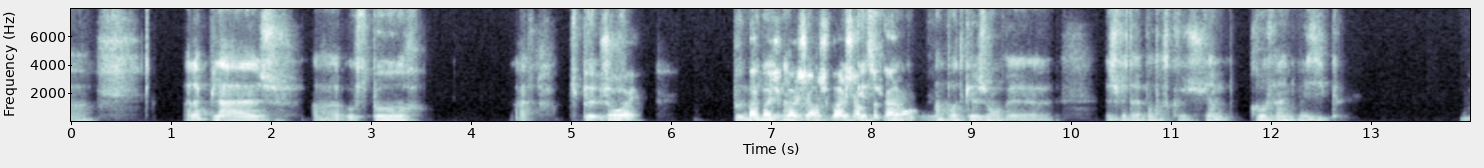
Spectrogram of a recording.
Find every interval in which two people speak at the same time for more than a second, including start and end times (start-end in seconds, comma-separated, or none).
6.8-8.5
